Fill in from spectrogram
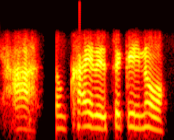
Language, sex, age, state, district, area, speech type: Manipuri, female, 18-30, Manipur, Chandel, rural, conversation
